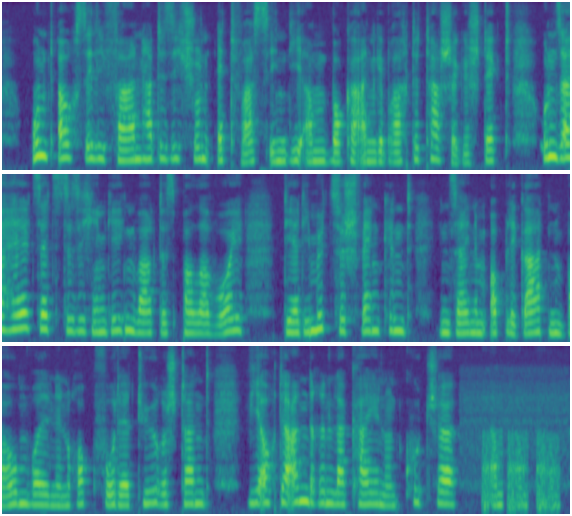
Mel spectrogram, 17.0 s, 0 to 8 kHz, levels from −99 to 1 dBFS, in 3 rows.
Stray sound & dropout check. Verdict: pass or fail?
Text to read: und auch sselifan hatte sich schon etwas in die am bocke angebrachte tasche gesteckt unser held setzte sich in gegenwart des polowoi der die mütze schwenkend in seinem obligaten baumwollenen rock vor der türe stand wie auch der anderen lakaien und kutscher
fail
